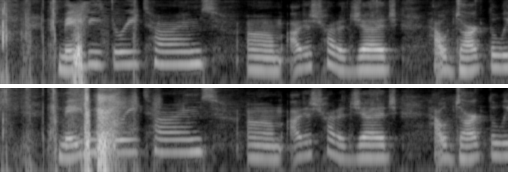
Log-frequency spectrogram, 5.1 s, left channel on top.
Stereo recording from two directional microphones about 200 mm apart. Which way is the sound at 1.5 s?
20° left (ahead or behind).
